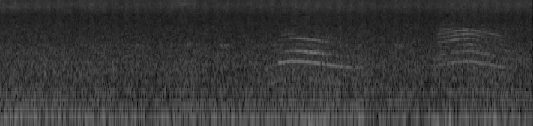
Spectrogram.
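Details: Sick kitten meowing twice, each a thin arched cry that rises then falls, the second slightly higher and shorter, against a constant low background hum.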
